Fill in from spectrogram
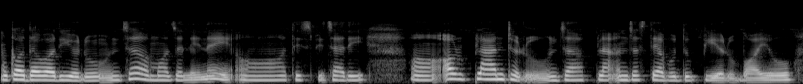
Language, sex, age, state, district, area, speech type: Nepali, female, 60+, West Bengal, Kalimpong, rural, spontaneous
